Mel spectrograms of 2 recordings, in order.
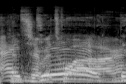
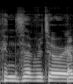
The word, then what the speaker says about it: conservatory: The conservatoire. – The conservatory. – Emphasis on the first syllable.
